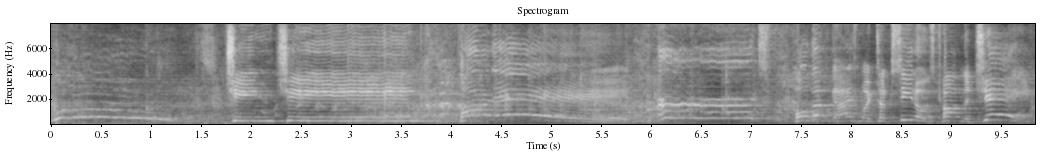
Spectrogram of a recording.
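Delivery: high, whooping party yells; mock party whoops. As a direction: ham up a wild prom ride on a bike. Mock prom ride on handlebars.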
